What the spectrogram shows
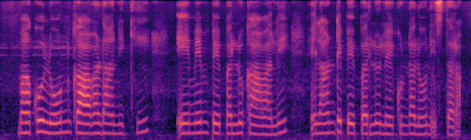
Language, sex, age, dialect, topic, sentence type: Telugu, female, 25-30, Telangana, banking, question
